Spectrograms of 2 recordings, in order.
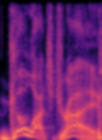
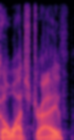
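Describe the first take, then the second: First: It is said in a put-on character voice. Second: It is said in the speaker's normal voice. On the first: The speaker calls it right. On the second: The speaker calls it wrong.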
